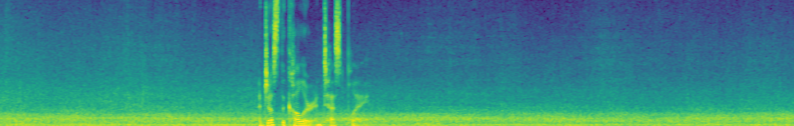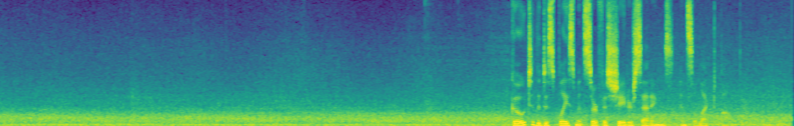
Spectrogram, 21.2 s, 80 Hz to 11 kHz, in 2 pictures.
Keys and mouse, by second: 0.0 click, 1.0 click, 4.5-6.5 drag, 10.0-11.4 drag, 11.5 click, 14.8 click, 14.9 space, 17.2 space, 19.5 click, 20.5-21.1 drag.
